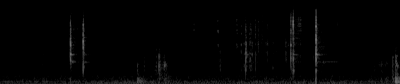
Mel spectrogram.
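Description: AA batteries pressed into the plastic six-cell battery holder of a LEGO Mindstorms EV3 brick, giving sharp clicks against the metal contacts. There are two quick clicks about a second in, a short rustle of handling, two more clicks near three seconds and a last click at the very end.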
